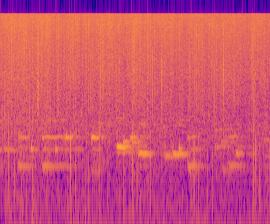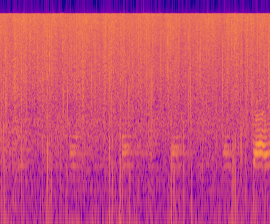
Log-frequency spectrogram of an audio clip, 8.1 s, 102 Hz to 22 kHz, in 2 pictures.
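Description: Instrumental passage from an 1898 Berliner gramophone disc: a melody of short notes in the middle register, heard through heavy surface crackle and hiss with frequent clicks.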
